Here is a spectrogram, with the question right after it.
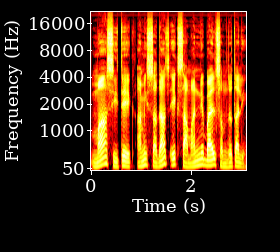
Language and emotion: Goan Konkani, neutral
